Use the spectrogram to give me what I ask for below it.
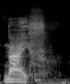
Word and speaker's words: knife: Just like knife. Spell knife, James. N-I-F-E. Knife rhymes with wife. Wife is W-I-F-E. Knife should be N-I-F-E. Nah, it's K-N. Why? Why? Because the K is silent.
